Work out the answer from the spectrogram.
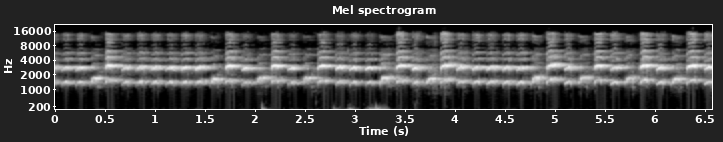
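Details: Singing male cockatiel gives continuous looping whistles, each note bending up then down, around two per second, with brief low bumps near the middle.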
